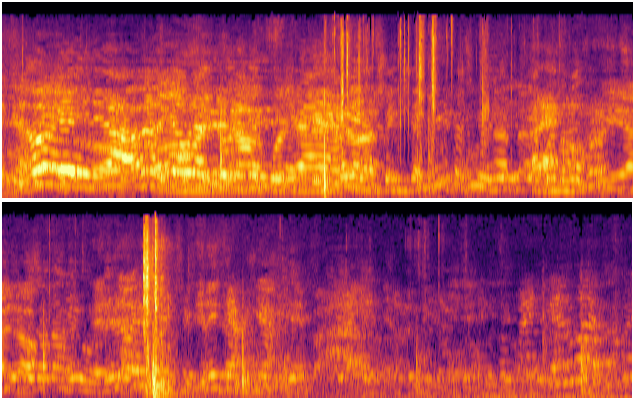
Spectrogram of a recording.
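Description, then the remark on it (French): A door opens with a couple of sharp clunks and a thud while several voices chatter in the background throughout. “Une porte qui s'ouvre.”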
